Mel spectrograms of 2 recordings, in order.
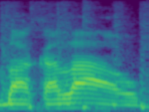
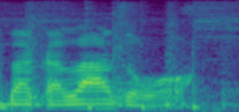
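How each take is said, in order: First: The word ends in an ow sound, no d. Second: The word has a d sound before the end. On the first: "we put like a ow at the end of our words" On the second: "but then they say bacalado"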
